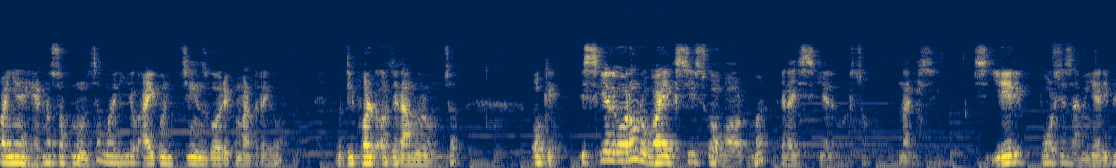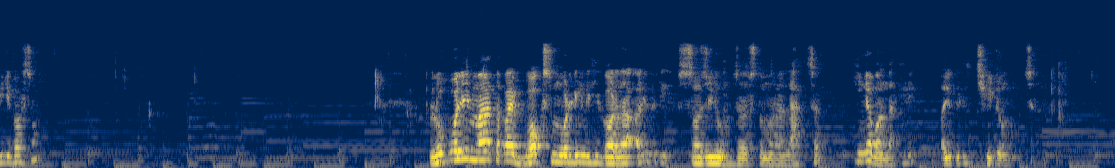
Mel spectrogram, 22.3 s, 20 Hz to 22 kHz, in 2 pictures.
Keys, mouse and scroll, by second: 4.9 shift+middle click, 5.7 s, 9.2 shift+middle click, 9.7 middle click, 11.1 shift+click, 11.6 shift+click, 12.4 middle click, 13.1 middle click, 14.2 shift+click, 14.5 shift+click, 14.9 middle click, 15.5 KP_1, 15.8 KP_3, 17.2 s, 18.3 s, 21.1 shift+middle click, 21.8 middle click.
